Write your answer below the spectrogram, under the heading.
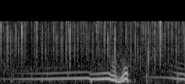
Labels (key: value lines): label: biophony, cascading saw
recorder: SoundTrap 600 or HydroMoth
